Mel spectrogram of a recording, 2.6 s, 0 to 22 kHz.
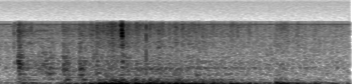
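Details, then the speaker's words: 1997 Chevy Malibu, anti-theft light on then blinking; engine catches briefly with uneven low rumble and dies abruptly, then won't restart; owner suspects theft system causes the start-then-immediate-stall, cause unconfirmed. "and that's it the theft light is now blinking and it won't restart if we try to restart it it'll do that and that's it that's all it does"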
